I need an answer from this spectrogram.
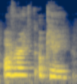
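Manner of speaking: high, quick appeasing; high nervous giving-in; hasty agreement. Acted. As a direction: placate him fast. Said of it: "Mole agreed quickly".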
